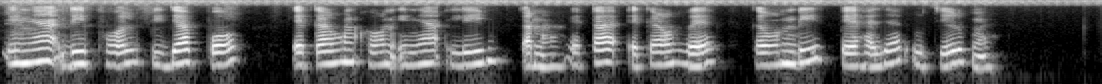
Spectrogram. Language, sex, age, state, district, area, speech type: Santali, female, 30-45, West Bengal, Bankura, rural, read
